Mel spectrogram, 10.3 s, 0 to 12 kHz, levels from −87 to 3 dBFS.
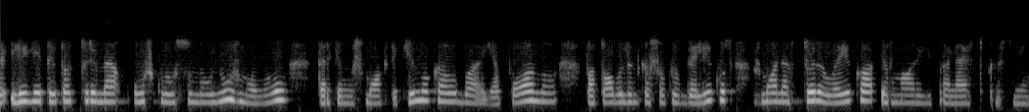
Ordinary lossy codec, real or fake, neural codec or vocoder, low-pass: MP3, 64 kbps; real; none; 7.2 kHz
